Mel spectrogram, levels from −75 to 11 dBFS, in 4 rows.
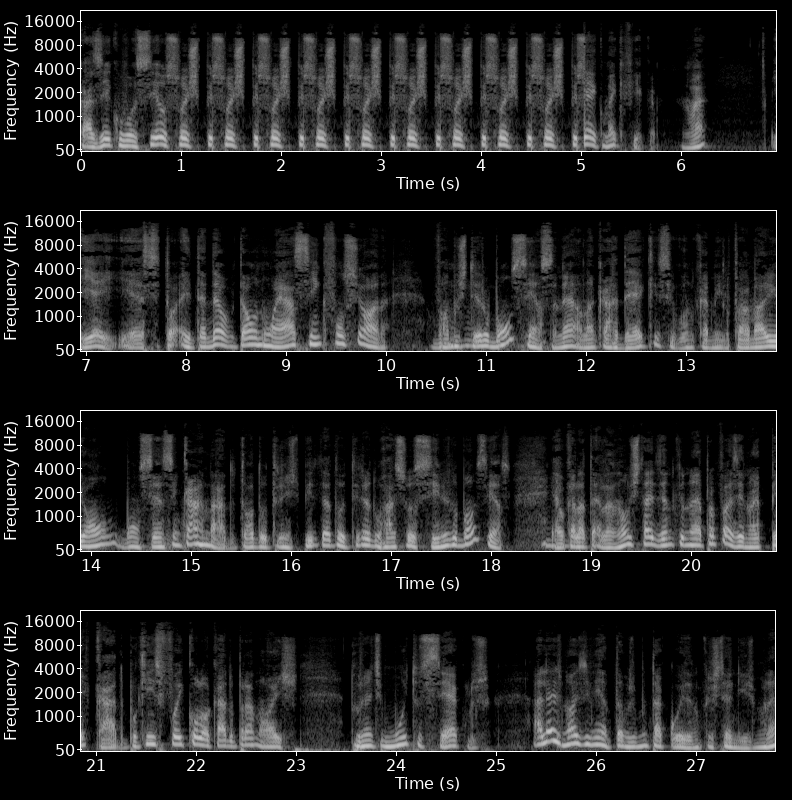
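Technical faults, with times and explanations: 1.31–5.03 s, broken-record loop: a fragment about 0.46 s long plays eight times back to back, each repeat identical, so the sound sticks in place for nearly four seconds before moving on. The cause is likely a stall in the player, encoder or stream that kept resending the last chunk it held. The audio that belonged in that stretch is gone, not delayed, so the sound jumps ahead when the loop ends.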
